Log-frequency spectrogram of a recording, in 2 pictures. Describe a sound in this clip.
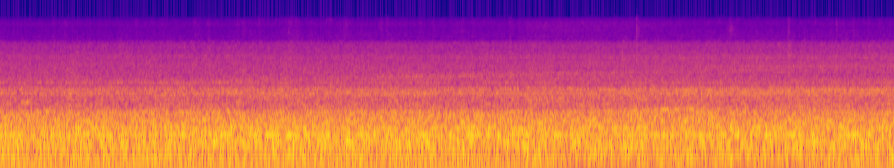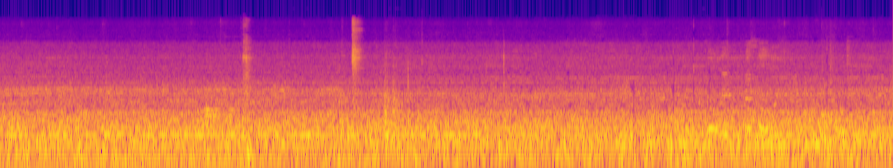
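An electric commuter train runs along the track, rumbling as heard from inside.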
